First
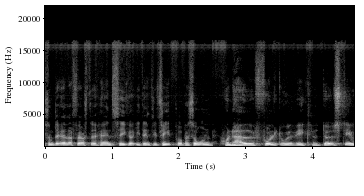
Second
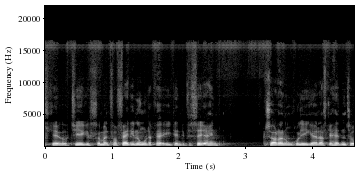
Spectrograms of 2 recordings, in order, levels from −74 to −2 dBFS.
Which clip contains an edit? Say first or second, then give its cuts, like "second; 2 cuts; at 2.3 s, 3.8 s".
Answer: first; 1 cut; at 2.5 s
